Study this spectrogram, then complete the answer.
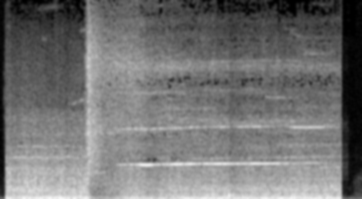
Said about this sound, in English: And this actually is a bus stopping and opening its doors. Quite simple.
